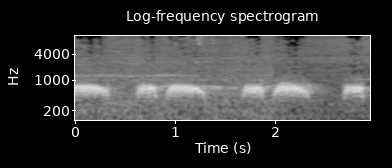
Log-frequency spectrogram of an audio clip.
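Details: Fast bowing coos from a spotted dove kept as a lure bird: strong mellow paired notes, short then longer, recurring roughly every second in a clean recording.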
